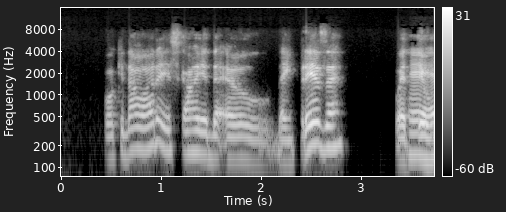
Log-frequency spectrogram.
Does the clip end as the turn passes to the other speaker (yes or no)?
yes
